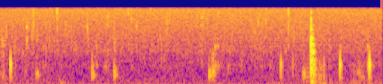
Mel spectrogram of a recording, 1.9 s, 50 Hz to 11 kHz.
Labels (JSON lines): {"label": "biophony, knock croak", "recorder": "SoundTrap 300"}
